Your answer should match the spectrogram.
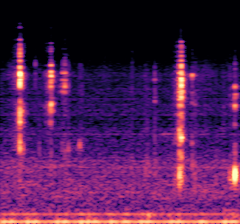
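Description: Computer keyboard keystrokes: a few separate, faint, sharp clicks, the loudest near the end.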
